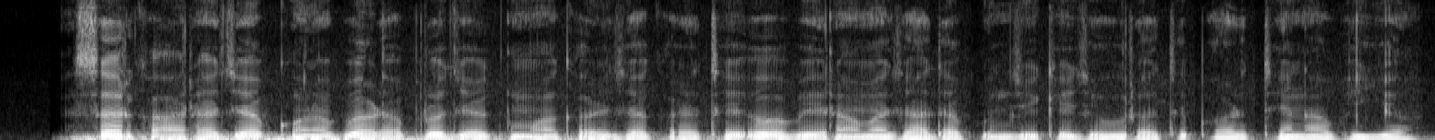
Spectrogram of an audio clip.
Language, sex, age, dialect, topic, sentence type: Chhattisgarhi, male, 18-24, Western/Budati/Khatahi, banking, statement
